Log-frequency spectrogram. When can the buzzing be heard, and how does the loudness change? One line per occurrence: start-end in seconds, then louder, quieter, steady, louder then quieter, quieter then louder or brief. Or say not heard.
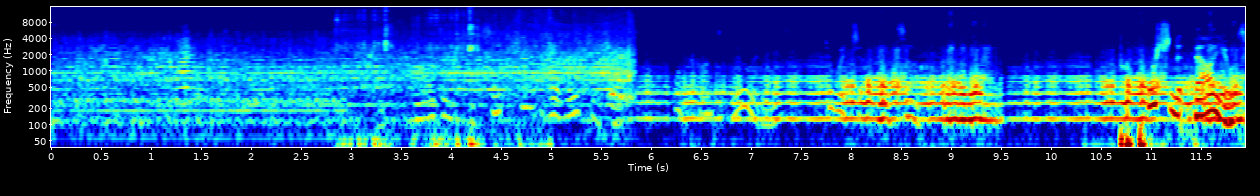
0.0-11.8 louder.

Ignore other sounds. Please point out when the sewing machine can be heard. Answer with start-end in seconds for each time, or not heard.
0.0-3.0.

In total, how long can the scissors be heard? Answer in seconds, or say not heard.
2 s.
